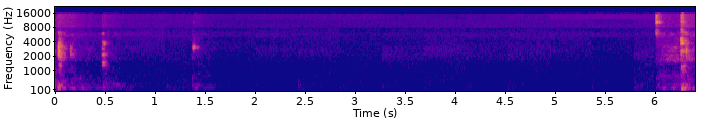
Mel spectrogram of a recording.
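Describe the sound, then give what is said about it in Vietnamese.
Crisp computer mouse clicks: a few isolated taps early on, a long near-silent pause, then a quick burst of clicks at the end. No one speaks. “à, cả con chuột nó sống lại chưa à, con chuột nó sống lại một chút xíu tiếp tục”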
